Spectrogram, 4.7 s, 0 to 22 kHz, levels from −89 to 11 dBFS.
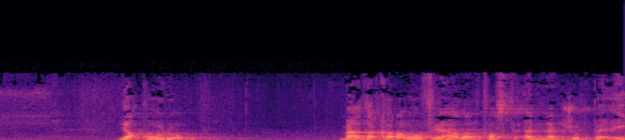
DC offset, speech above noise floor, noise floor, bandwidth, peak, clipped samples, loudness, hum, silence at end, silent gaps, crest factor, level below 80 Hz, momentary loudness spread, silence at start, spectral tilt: under 0.1%; 28 dB; -46 dBFS; 11 kHz; -2 dBFS; under 0.1%; -19 LUFS; none; 0 s; none; 20 dB; -52 dBFS; 20 LU; 0 s; -5.5 dB/octave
